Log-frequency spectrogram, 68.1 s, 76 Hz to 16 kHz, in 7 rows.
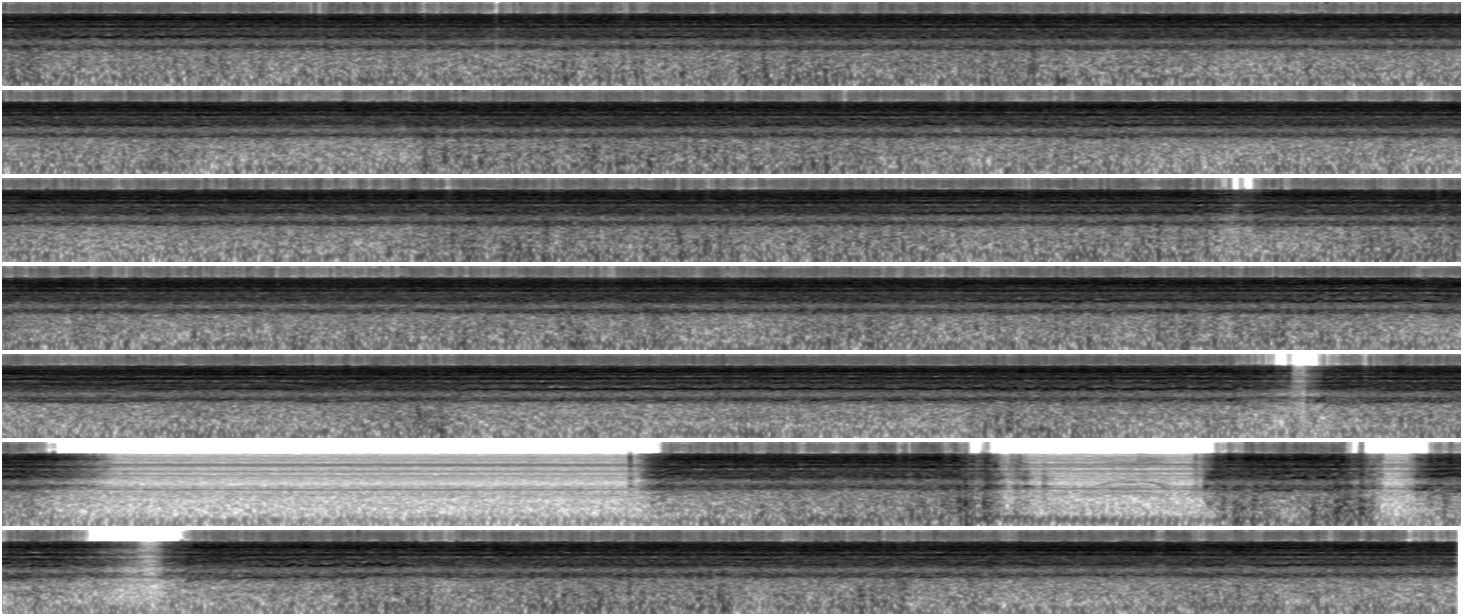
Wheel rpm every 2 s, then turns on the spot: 220, 230, 230, 230, 230, 230, 230, 230, 230, 230, 230, 230, 230, 190, 190, 230, 230, 230, 230, 220, 230, 220, 210, 170, 100, 0, 60, 150, 80, 90, 200, 230, 230, 230.
none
